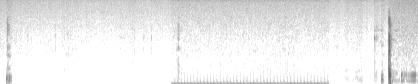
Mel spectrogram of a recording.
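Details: Low rumbling stomach growl lasting about two seconds in a quiet room from a male; ordinary borborygmi.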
